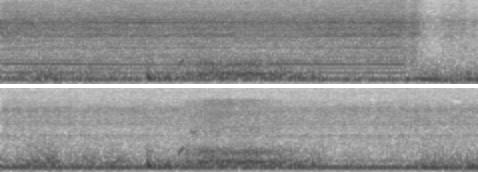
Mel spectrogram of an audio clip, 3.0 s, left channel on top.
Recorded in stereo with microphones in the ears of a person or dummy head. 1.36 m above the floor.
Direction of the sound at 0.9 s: 5° left (ahead or behind).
